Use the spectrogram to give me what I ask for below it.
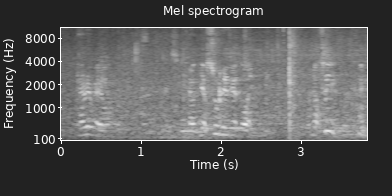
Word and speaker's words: Galileo: Alors ça se prononce en anglais, Galileo. Galileo.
